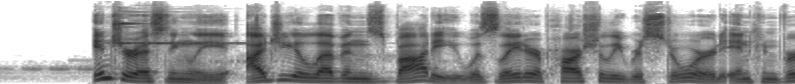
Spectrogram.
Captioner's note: ding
